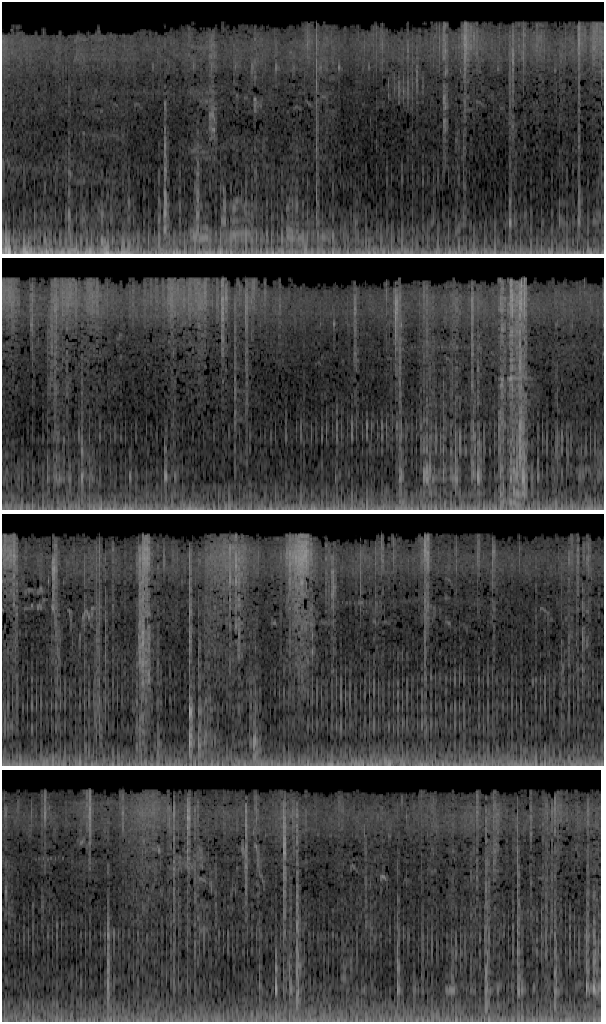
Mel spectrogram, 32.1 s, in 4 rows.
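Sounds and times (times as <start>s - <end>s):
wind on microphone: 0.0s - 12.4s.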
